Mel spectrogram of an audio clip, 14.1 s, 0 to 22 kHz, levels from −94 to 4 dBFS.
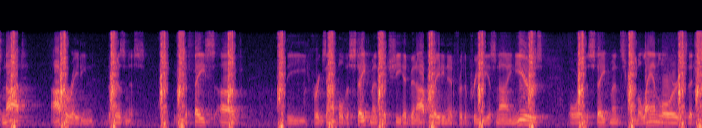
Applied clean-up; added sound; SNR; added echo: none; Clock; -2 dB; none.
